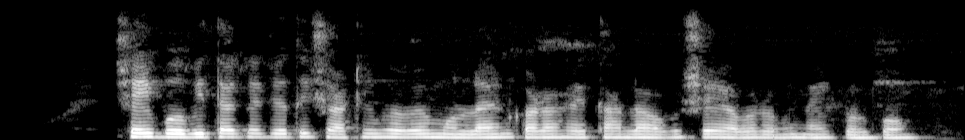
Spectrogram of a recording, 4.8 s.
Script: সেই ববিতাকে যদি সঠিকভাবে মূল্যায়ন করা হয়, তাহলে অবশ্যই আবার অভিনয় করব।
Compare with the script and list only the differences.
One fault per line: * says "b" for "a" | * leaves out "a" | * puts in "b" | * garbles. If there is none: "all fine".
all fine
